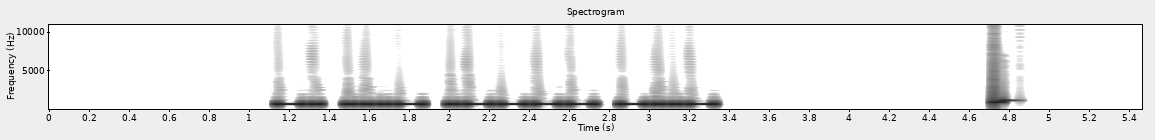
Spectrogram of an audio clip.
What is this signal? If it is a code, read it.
Morse code, heard as a keyed tone, about 28 wpm, 700 Hz. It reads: NV1X
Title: USA Call Signs - 4 Characters - 3x Character Spacing - 28wpm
